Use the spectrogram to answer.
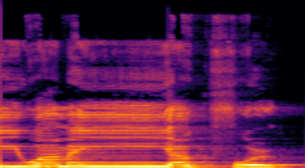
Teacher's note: ومن، یہاں پر ادغام ہو رہا ہے، ادغام کہتے ہیں ملانے کو، مدغم کرنے کو. تو نون ساکن کی آواز کو ہم نے یہاں پہ مدغم کر دیا ہے. نون ساکن کے بعد اگر حروف یرملون میں سے کوئی حرف آ جاتا ہے تو نون ساکن کو مدغم کر دیا جاتا ہے یعنی کہ ملا دیا جاتا ہے.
